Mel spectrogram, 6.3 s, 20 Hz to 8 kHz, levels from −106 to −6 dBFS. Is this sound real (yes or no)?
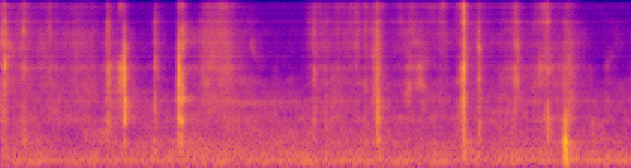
no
